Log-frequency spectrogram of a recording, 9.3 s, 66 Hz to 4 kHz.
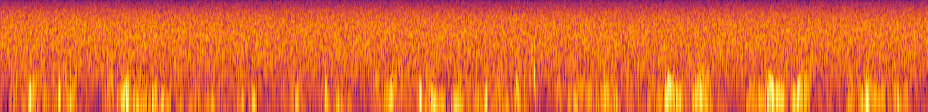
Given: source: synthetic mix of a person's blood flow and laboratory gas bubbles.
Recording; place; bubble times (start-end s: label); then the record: Doppler ultrasound of blood flow; precordium
5.28-5.39 s: bubbles
From the record:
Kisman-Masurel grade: 112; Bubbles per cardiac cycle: 1 to 2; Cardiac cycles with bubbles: 1 to 10%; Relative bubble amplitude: moderate (0.250 to 0.450); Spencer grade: 1 (occasional bubble signal discernible with the cardiac motion signal, with majority of cardiac periods free of bubbles); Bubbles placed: anywhere in the cardiac cycle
